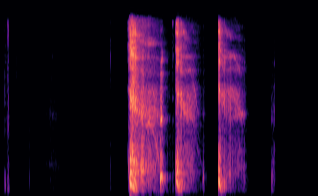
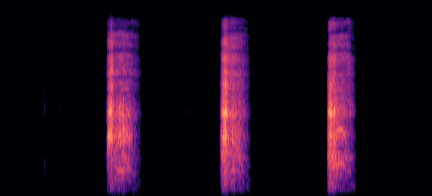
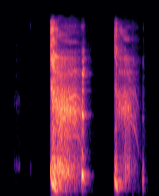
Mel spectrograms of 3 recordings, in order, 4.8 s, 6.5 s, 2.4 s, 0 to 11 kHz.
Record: {"three_cough_length": "4.8 s", "three_cough_amplitude": 28946, "three_cough_signal_mean_std_ratio": 0.24, "exhalation_length": "6.5 s", "exhalation_amplitude": 21259, "exhalation_signal_mean_std_ratio": 0.24, "cough_length": "2.4 s", "cough_amplitude": 28976, "cough_signal_mean_std_ratio": 0.39, "survey_phase": "beta (2021-08-13 to 2022-03-07)", "age": "45-64", "gender": "Female", "wearing_mask": "No", "symptom_cough_any": true, "symptom_new_continuous_cough": true, "symptom_runny_or_blocked_nose": true, "symptom_shortness_of_breath": true, "symptom_sore_throat": true, "symptom_abdominal_pain": true, "symptom_diarrhoea": true, "symptom_fatigue": true, "symptom_fever_high_temperature": true, "symptom_headache": true, "symptom_change_to_sense_of_smell_or_taste": true, "symptom_other": true, "symptom_onset": "5 days", "smoker_status": "Ex-smoker", "respiratory_condition_asthma": true, "respiratory_condition_other": false, "recruitment_source": "Test and Trace", "submission_delay": "1 day", "covid_test_result": "Positive", "covid_test_method": "RT-qPCR", "covid_ct_value": 19.0, "covid_ct_gene": "N gene"}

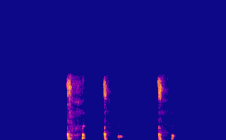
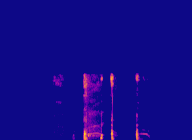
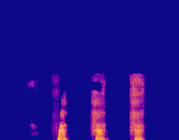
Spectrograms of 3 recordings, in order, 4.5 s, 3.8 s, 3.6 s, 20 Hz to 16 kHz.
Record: {"three_cough_length": "4.5 s", "three_cough_amplitude": 26623, "three_cough_signal_mean_std_ratio": 0.2, "cough_length": "3.8 s", "cough_amplitude": 27962, "cough_signal_mean_std_ratio": 0.18, "exhalation_length": "3.6 s", "exhalation_amplitude": 28124, "exhalation_signal_mean_std_ratio": 0.32, "survey_phase": "beta (2021-08-13 to 2022-03-07)", "age": "45-64", "gender": "Female", "wearing_mask": "No", "symptom_none": true, "symptom_onset": "12 days", "smoker_status": "Never smoked", "respiratory_condition_asthma": false, "respiratory_condition_other": false, "recruitment_source": "REACT", "submission_delay": "0 days", "covid_test_result": "Negative", "covid_test_method": "RT-qPCR"}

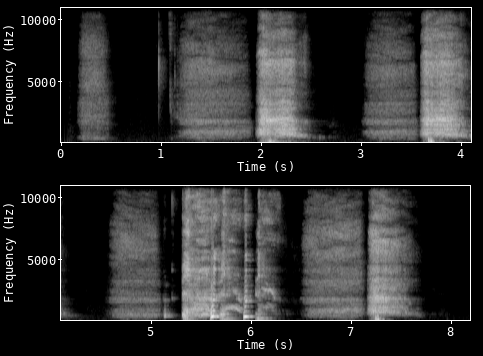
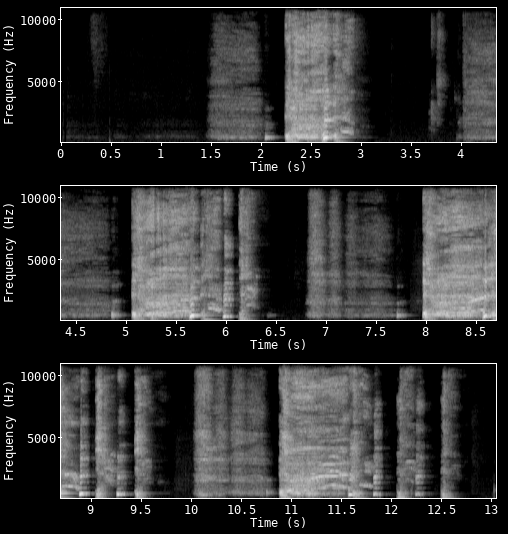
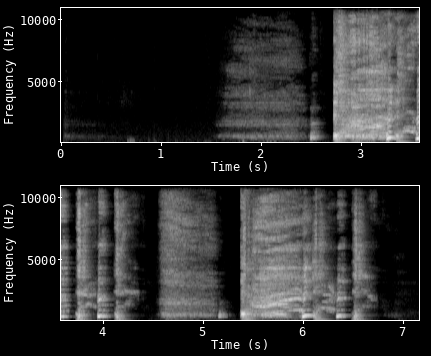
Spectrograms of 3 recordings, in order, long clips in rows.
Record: {"exhalation_length": "8.2 s", "exhalation_amplitude": 32768, "exhalation_signal_mean_std_ratio": 0.41, "three_cough_length": "13.1 s", "three_cough_amplitude": 32768, "three_cough_signal_mean_std_ratio": 0.46, "cough_length": "7.2 s", "cough_amplitude": 32768, "cough_signal_mean_std_ratio": 0.43, "survey_phase": "beta (2021-08-13 to 2022-03-07)", "age": "18-44", "gender": "Female", "wearing_mask": "No", "symptom_cough_any": true, "symptom_runny_or_blocked_nose": true, "symptom_shortness_of_breath": true, "symptom_sore_throat": true, "symptom_abdominal_pain": true, "symptom_diarrhoea": true, "symptom_fatigue": true, "symptom_fever_high_temperature": true, "symptom_headache": true, "symptom_onset": "4 days", "smoker_status": "Never smoked", "respiratory_condition_asthma": false, "respiratory_condition_other": false, "recruitment_source": "Test and Trace", "submission_delay": "2 days", "covid_test_result": "Positive", "covid_test_method": "RT-qPCR", "covid_ct_value": 19.4, "covid_ct_gene": "ORF1ab gene", "covid_ct_mean": 19.9, "covid_viral_load": "300000 copies/ml", "covid_viral_load_category": "Low viral load (10K-1M copies/ml)"}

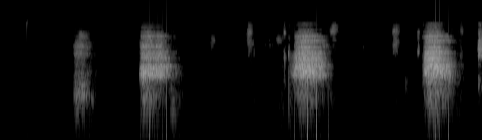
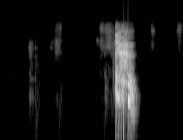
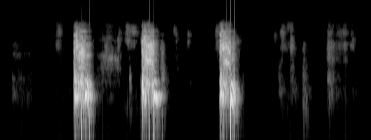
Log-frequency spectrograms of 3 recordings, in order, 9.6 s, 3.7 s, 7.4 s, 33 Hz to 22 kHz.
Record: {"exhalation_length": "9.6 s", "exhalation_amplitude": 5120, "exhalation_signal_mean_std_ratio": 0.37, "cough_length": "3.7 s", "cough_amplitude": 28668, "cough_signal_mean_std_ratio": 0.26, "three_cough_length": "7.4 s", "three_cough_amplitude": 28938, "three_cough_signal_mean_std_ratio": 0.31, "survey_phase": "beta (2021-08-13 to 2022-03-07)", "age": "18-44", "gender": "Female", "wearing_mask": "No", "symptom_diarrhoea": true, "symptom_fatigue": true, "symptom_onset": "12 days", "smoker_status": "Current smoker (11 or more cigarettes per day)", "respiratory_condition_asthma": true, "respiratory_condition_other": false, "recruitment_source": "REACT", "submission_delay": "3 days", "covid_test_result": "Negative", "covid_test_method": "RT-qPCR"}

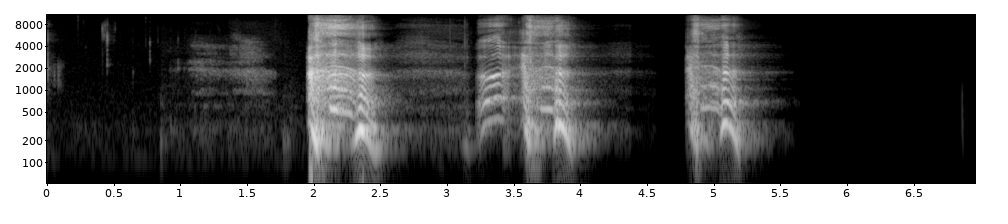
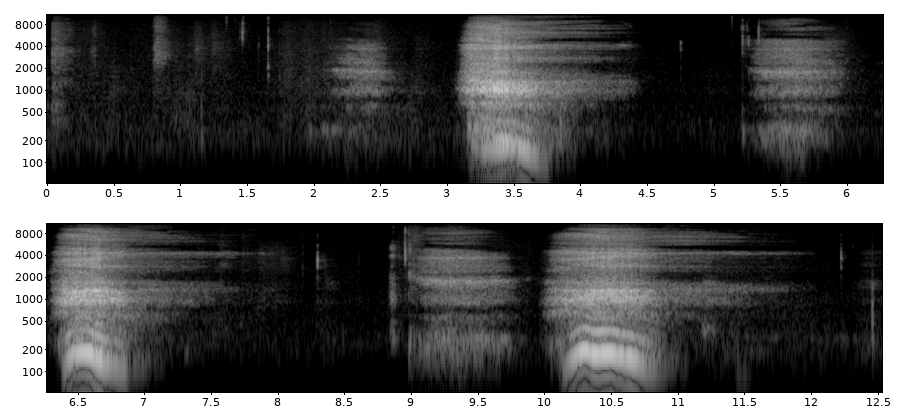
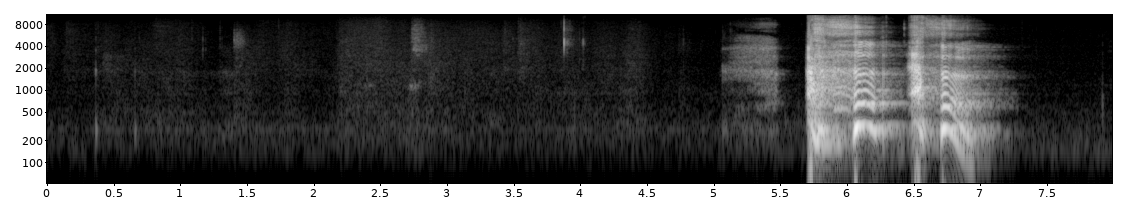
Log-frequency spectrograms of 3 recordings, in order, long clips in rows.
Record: {"three_cough_length": "7.0 s", "three_cough_amplitude": 32767, "three_cough_signal_mean_std_ratio": 0.31, "exhalation_length": "12.5 s", "exhalation_amplitude": 11790, "exhalation_signal_mean_std_ratio": 0.35, "cough_length": "8.0 s", "cough_amplitude": 32768, "cough_signal_mean_std_ratio": 0.26, "survey_phase": "beta (2021-08-13 to 2022-03-07)", "age": "65+", "gender": "Female", "wearing_mask": "No", "symptom_none": true, "smoker_status": "Never smoked", "respiratory_condition_asthma": false, "respiratory_condition_other": false, "recruitment_source": "REACT", "submission_delay": "3 days", "covid_test_result": "Negative", "covid_test_method": "RT-qPCR"}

